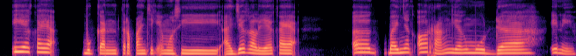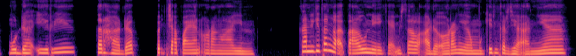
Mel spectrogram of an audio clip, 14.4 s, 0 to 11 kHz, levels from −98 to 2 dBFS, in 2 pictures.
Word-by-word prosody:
Iya, 275 0 +7
kayak 245 -2 +3 0.4
bukan 175 -1 +2
terpancing 175 0 -1
emosi 175 +1 +1 0.4
aja 155 +8 +2
kali 180 -6 +3
ya. 170 - +2
Kayak, 180 0 +2 0.7
eee, 235 -1 +3 0.2
banyak 215 +3 +4
orang 215 -5 +1
yang 205 -1 +3
mudah 195 0 +2
ini, 185 -9 -2 0.2
mudah 200 -1 0
iri 230 +6 -2 0.2
terhadap 200 -3 -1 0.2
pencapaian 195 -3 -3
orang 175 -3 -5
lain. 165 -1 -3 0.7
Kan 290 0 +2
kita 315 +4 +2
nggak 315 - 0
tahu 195 +4 +2
nih, 190 -5 -1
kayak 170 - -6
misal 205 +3 -2
ada 155 -1 -3
orang 180 +6 -1
yang 165 -1 -1
mungkin 165 +7 -2
kerjaannya, 170 +4 0
195 Hz, 135 wpm, -23 LUFS, 175-215 Hz, 0.7 s, Iya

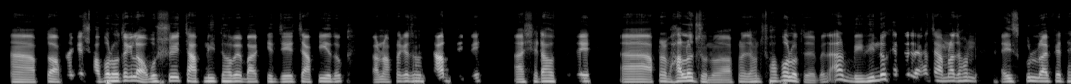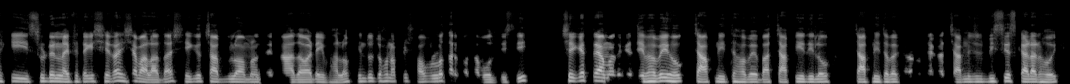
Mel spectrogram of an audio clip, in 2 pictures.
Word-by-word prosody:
আ - - +4 0.3
তো - - -8
আপনাকে 145 +5 -6
সফল 150 +5 +4
হতে 180 +3 +5
গেলে 180 - +7
অবশ্যই 170 +5 +3
চাপ 135 0 +7
নিতে 150 -1 0
হবে 145 +1 +4
বা - - +6
কে 135 - -3
যে 130 - +2
চাপিয়ে 140 +3 +2
দেক। 140 - -3 0.3
কারণ 115 +1 -2
আপনাকে 145 +5 -2
যখন 145 -1 -1
চাপ 170 - +8
দিবে, - - -8 0.4
আ - - +2
সেটা 140 +1 +1
হচ্ছে 140 - -5
যে, - - +4 0.4
আ - - +3 0.2
আপনার 145 +3 -1
ভালোর 165 +3 +6
জন্য। 115 -4 -3 0.2
আপনি 120 - -11
যখন 130 -1 -3
সফল 150 +5 +2
হতে 120 -8 -3
যাবেন 105 +5 -8
আর 225 - +4
বিভিন্ন 160 +10 +1
ক্ষেত্রে 230 0 -7
দেখা 170 +1 -2
যায় 170 - +3
আমরা 170 +2 +1
যখন 170 0 -2 0.4
school 165 0 -3
life 145 0 +3
এ - - +1
থাকি, 145 +1 -4 0.2
student 145 -1 0
life 125 +1 +2
এ - - -10
থাকি 140 +1 +1
সেটার 155 +3 +1
হিসাব - - -3
আলাদা। 110 +6 0
সেই 130 -2 -4 0.2
চাপগুলো 125 0 0
আমাদের 115 -1 -6
না 110 - +3
দেওয়াটাই 110 0 +1
ভালো। 105 +3 -3
কিন্তু 140 +2 -4
যখন 155 0 -3
আপনি 155 - -15
সফলতার 140 +5 -3
কথা 115 - -12
বলতেছি। 110 +8 -5 0.4
সেক্ষেত্রে 170 +1 +2
আমাদেরকে 155 0 -5
যেভাবেই 140 +4 +4
হোক 145 - +1
চাপ 115 0 +5
নিতে 125 +1 -3
হবে 120 0 0
বা - - +3
চাপিয়ে 130 +4 +1
দিলেও 125 +1 0 0.3
চাপ 120 0 +4
নিতে 125 -1 -1
হবে। 125 0 0
কারণ - - -11
দেখা - - -9
যাচ্ছে, - - -9
আমি 125 +2 -5
যদি 125 - -4
BCS 140 +2 -2
ক্যাডার 125 -2 +4
হই। 115 +1 0
140 Hz, 235 wpm, -23 LUFS, 120-155 Hz, 0.4 s, চাপ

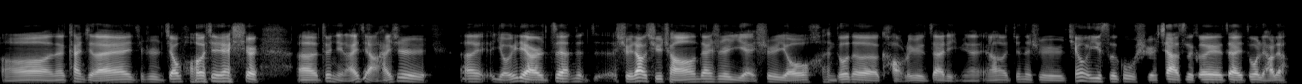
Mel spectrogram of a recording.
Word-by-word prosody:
哦， 100 +2 0
那 105 +1 -2
看 125 - -1
起 110 - -4
来 110 +5 +5
就 125 - -18
是 120 -1 -10
交 130 +6 +1
朋 135 - -10
友 140 - +5
这 155 - 0
件 145 -1 +5
事 - - +1
儿， - - +2 0.3
呃， 110 0 +2
对 155 - -6
你 - - -3
来 - - +1
讲 - - -2
还 - - 0
是， - - -3 0.3
呃， - - -1
有 - - -5
一 - - -2
点 - - +7
儿 110 0 +4
自 145 - -4
然 135 0 +3
的 140 - -8 0.3
水 - - -2
到 160 -1 +8
渠 130 -2 -2
成， 115 +2 +3
但 135 -1 0
是 125 -1 -3
也 105 - -2
是 120 -3 -6
有 105 +1 -1
很 100 - -14
多 120 +2 0
的 110 -5 +1
考 - - -6
虑 95 0 -6
在 100 - 0
里 90 - -9
面， 85 +1 -9
然 100 +1 -5
后 110 - -6
真 120 +4 -14
的 115 - -9
是 100 -3 -8
挺 170 - -3
有 150 - -4
意 145 - -2
思 135 - -6
的 - - -5
故 135 -2 -9
事， 105 -2 -8
下 110 - +4
次 115 -1 -6
可 115 - +2
以 110 -1 +3
再 110 0 +3
多 120 -1 -2
聊 - - -1
聊。 - - -4
110 Hz, 305 characters per minute, -25 LUFS, 105-130 Hz, 0.3 s, 到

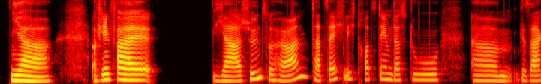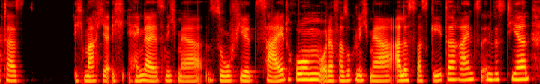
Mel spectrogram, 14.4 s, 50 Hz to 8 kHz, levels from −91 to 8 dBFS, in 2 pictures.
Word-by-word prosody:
Ja. 165 -3 +7 0.5
Auf - - +2
jeden 200 +1 +6
Fall, 195 -2 +8 0.8
ja, 170 0 +2
schön 220 +10 +1
zu 195 -9 -5
hören 185 - +1
tatsächlich, 200 +4 -4
trotzdem, 210 0 -5
dass 195 0 -5
du, 200 -1 -5 0.4
ähm, 175 -2 -3
gesagt 180 0 -3
hast: 175 0 -5 0.6
„Ich 165 +1 -12
mache 165 0 -3
ja - - -3
ich 170 - -12
hänge 170 +2 -5
da 165 - +3
jetzt 160 +1 -7
nicht 170 0 -9
mehr 155 0 -6
so 175 -4 -6
viel 165 -1 -5
Zeit 175 +6 -3
rum 210 -1 +2
oder 170 - -2
versuche 175 +3 -7
nicht 180 0 -6
mehr, 165 +1 -2
alles, 180 +1 -1
was 170 0 -8
geht, 180 +4 -6
da 210 - +1
rein 205 +1 -3
zu - - -13
investieren“, 215 +1 -2
180 Hz, 160 wpm, -23 LUFS, 170-205 Hz, 0.8 s, Fall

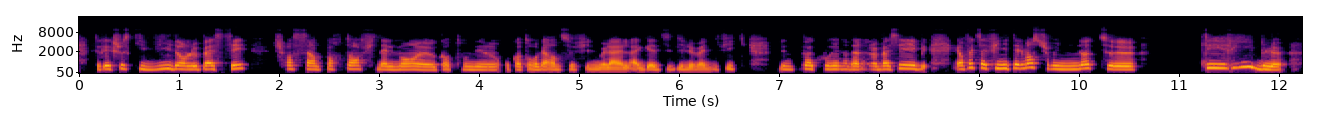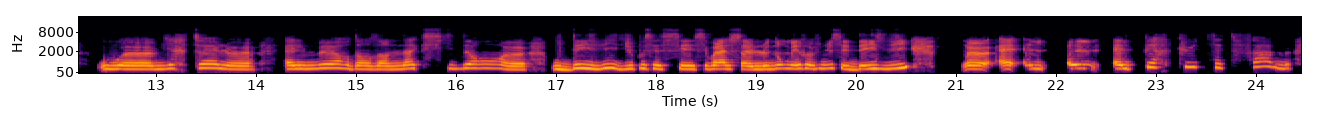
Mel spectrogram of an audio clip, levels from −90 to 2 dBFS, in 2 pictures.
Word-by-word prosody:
c'est 200 - -5
quelque 215 +1 +2
chose 240 -1 -5
qui 215 -3 -5
vit 220 +5 -2
dans 215 -2 +2
le 200 0 +1
passé. 215 +4 0 0.2
Je - - -15
pense 225 0 -4
c'est 215 - -3
important 210 +2 -2
finalement, 190 -2 -1
heu, 170 -1 +1
quand - - -8
on 185 0 -3
est 180 -1 -1
lo 175 0 -4
quand 185 -2 -3
on - - -2
regarde 95 0 -1
ce 100 - -9
film-là, 100 0 -1
là - - -2
Gatsby 95 +2 -4
le 100 0 -2
Magnifique, 100 +3 -6 0.4
de 205 - -4
ne 195 - -7
pas 220 -2 +1
courir 210 -1 -2
derrière 195 0 -2
le 195 - -2
passé. 225 +3 +1
Beh - - -4 0.3
et - - -1
en - - +1
fait 295 0 -2
ça 270 - +3
finit 255 -2 +1
tellement 270 +4 +2
sur 250 -8 -9
une 205 -1 0
note, 255 -1 -1
heu, 195 -2 +4 0.7
terrible 280 - +2 0.3
où, 225 +1 +3
heu, 215 -1 +4
Myrtle, 250 +3 0
heu, 200 -2 +1 0.3
elle 225 +1 +3
meurt 260 0 +1
dans 210 -1 +1
un 205 +1 +1
accident, 255 0 -2
heu, 195 -1 +3 0.2
où 215 -1 +3
Daisy 255 +5 +4
du 225 +2 0
coup 255 +2 +1
c'est 235 -1 +1
c'est 220 -1 +1
c'est 220 +2 -5
voilà 225 0 +4
ça 210 -2 +1
le 205 +1 +3
nom 245 +3 +1
m'est 240 0 +4
revenu 245 +1 +1
c'est 225 -5 -1
Daisy, 235 - +3 0.5
heu, 220 -1 +5
elle 235 -7 +1
e - - -8 0.2
elle 255 +1 +2 0.2
elle 245 -1 +3
percute 335 +1 -1
cette 295 0 -5 0.2
femme 340 -8 -4
220 Hz, 195 wpm, -23 LUFS, 200-255 Hz, 0.7 s, heu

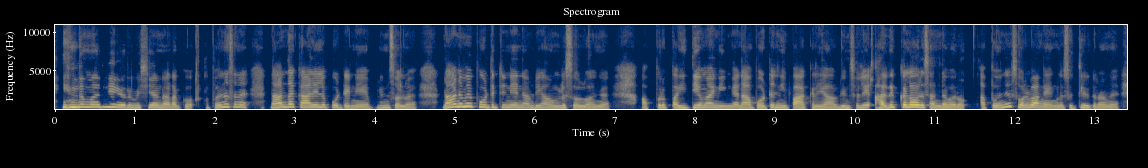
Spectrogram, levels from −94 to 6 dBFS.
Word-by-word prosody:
இந்த 310 +2 +8
மாதிரி 320 +1 +2
ஒரு 265 0 0
விஷயம் 270 +1 -1
நடக்கும். 225 -2 -4 0.2
அப்ப 225 +3 -11
என்ன 340 +2 +2
சொன்னேன்? 310 -3 -3 0.3
நான் 285 +4 +3
தான் 335 - +1
காலையில 285 +1 +2
போட்டேனே 230 -3 -2
அப்படின்னு 235 +4 -6
சொல்லுவேன். 215 -1 -3 0.4
நானுமே 370 +6 +6
போட்டுட்டேனே 275 -3 -1
அப்படின்னு 245 +1 -3
அவங்களும் 235 +2 -3
சொல்லுவாங்க. 210 -1 -3 0.5
அப்புறம் 265 +5 -3
பைத்தியமா 270 +4 0
நீங்க, 230 -1 -4
நான் 220 -1 -2
போட்டது 250 +3 0
நீ - - -1
பாக்கலையா? 210 0 -2
அப்படின்னு 225 +2 -4
சொல்லி, 260 +4 0 0.2
அதுக்குலாம் 300 +3 +6
ஒரு 280 - +2
சண்டை 225 -1 0
வரும். 200 -1 -3 0.2
அப்ப 215 - -27
வந்து 360 +8 +2
சொல்லுவாங்க 275 -3 +3
எங்களை 215 0 -6
சுத்தி 235 +3 -3
இருக்கிறவங்க. 215 -2 -4
245 Hz, 170 wpm, -23 LUFS, 220-280 Hz, 0.5 s, இந்த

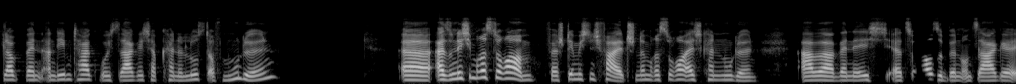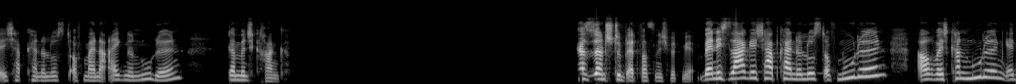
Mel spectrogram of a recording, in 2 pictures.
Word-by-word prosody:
glaube, 215 -1 -3
wenn 210 -1 -5
an 190 +2 -6
dem 230 +1 -5
Tag, 230 0 -3
wo 195 - -10
ich 195 - -9
sage: 190 +2 -1
„Ich 205 - -9
habe 195 - -8
keine 195 -3 -9
Lust 220 +4 -7
auf - - -8
Nudeln“ 225 +3 -5 1.3
äh, 205 -2 +5
also 220 +2 +4
nicht 275 +4 +2
im 300 - -5
Restaurant, 275 -10 +2
verstehe 200 +4 -5
mich 240 +1 -5
nicht 240 - -5
falsch, 155 +5 +1
ne? 215 - -9
Im 220 - -9
Restaurant 220 0 -2
esse 215 -1 -3
ich - - -14
keine 215 -1 -8
Nudeln. 180 -5 -7 0.4
Aber 190 0 +2
wenn 190 0 -5
ich, 200 +3 -6
äh, 190 - -4
zu 205 - -12
Hause 235 -4 -2
bin 185 0 -7
und 180 - -10
sage: 180 0 0
„Ich - - -6
habe 190 - -10
keine 185 -2 -8
Lust 190 +1 -9
auf - - -10
meine 180 -2 -2
eigenen 210 -2 -5
Nudeln“, 235 +3 -5 0.4
dann 210 -1 -1
bin 205 - 0
ich - - -4
krank. 150 -2 -8 2.9
Also, 250 -1 +7
dann 250 -1 +10
stimmt 225 -4 +3
etwas 175 0 -1
nicht 165 -2 -9
mit 150 - -12
mir. - - -9
Wenn 245 +2 +8
ich 280 -3 +4
sage: 290 +2 +8
„Ich 285 - -1
habe 275 -1 +7
keine 250 -3 +3
Lust 255 +1 -1
auf 220 - -4
Nudeln“, 355 - +2 0.4
auch 230 +2 +4
weil 235 - +5
ich 240 - -2
kann 275 -1 0
Nudeln 315 -1 0
äh, 220 - -4
215 Hz, 215 wpm, -22 LUFS, 190-245 Hz, 2.9 s, dann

